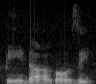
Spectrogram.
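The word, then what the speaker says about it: pedagogy: এটা উচ্চারণটা হবে পেডাগজি।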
